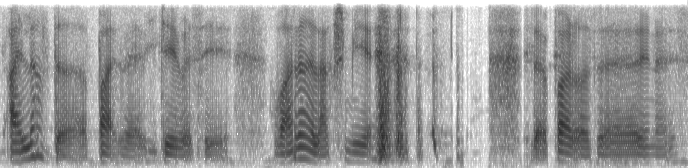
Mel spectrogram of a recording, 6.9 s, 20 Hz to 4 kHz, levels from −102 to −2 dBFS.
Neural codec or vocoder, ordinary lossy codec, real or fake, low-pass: vocoder, 44.1 kHz, 128 mel bands every 256 samples, BigVGAN v2; none; fake; 3.6 kHz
